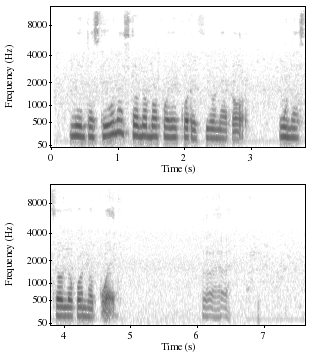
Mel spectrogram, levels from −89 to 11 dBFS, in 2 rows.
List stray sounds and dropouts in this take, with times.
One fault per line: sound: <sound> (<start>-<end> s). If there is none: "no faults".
sound: laugh (6.1-6.6 s)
